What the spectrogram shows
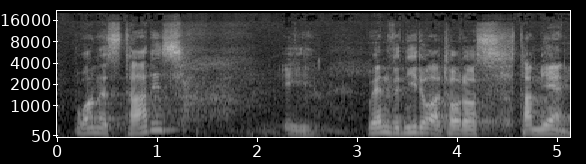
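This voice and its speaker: With a German accent and a fairly high pitch, a man speaks at a very slow pace with lively intonation over noticeable background noise. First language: German (speaking Spanish). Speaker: president of a support association. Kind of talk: formal ceremonial speech. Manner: halting.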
